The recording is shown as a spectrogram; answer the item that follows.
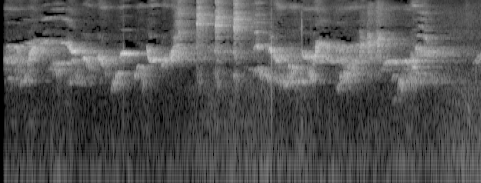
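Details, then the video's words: Wild-caught old white-rumped shama being trained for singing contests: a rich, fast run of varied warbled and whistled phrases, sliding up and down with short chattering notes between them. "Huấn luyện chòe lửa đấu hót (murai batu)"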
